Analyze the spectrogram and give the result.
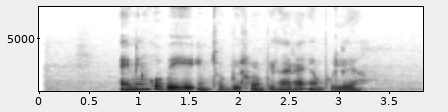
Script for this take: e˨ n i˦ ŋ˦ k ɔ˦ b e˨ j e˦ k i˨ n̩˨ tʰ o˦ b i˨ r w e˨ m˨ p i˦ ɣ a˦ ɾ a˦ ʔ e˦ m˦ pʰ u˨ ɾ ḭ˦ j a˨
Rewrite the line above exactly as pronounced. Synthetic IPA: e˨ n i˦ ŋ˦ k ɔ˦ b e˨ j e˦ ʔ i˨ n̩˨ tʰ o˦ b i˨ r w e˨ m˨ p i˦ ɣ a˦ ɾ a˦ ʔ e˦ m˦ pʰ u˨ l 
